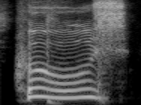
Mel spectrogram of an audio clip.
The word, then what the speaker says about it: who's: okay so those two who's rhymes with blue rhymes with Clues rhymes with news and ho rhymes with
